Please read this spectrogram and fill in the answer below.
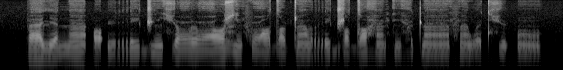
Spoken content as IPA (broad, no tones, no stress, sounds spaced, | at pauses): p æ lʲ æ n æ̃ː ʔ ɔ ʔ y r i d͡ʒ ĩ ç ʉ ʕ y ʕ ɔ ɮ ĩ f ʕ u dˤ o ʈ æ̃ lˠ r i d͡ʒ ʉ dˤ ʉ ɦ æ̃ k ĩ ɦ ɵ t ɽ æ̃ː f æ̃ w ɵː t ç ʉ ʔ õ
